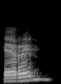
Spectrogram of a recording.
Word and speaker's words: Herren: Heren, heren, heren is with the rolling R if you're in Franconia.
